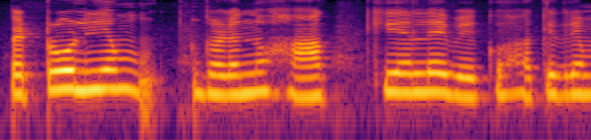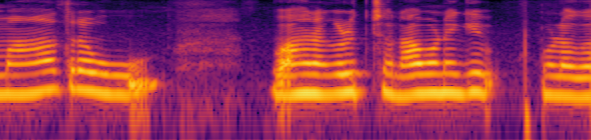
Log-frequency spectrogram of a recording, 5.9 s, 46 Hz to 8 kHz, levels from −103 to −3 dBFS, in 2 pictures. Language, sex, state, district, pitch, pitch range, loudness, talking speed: Kannada, female, Karnataka, Bijapur, 260 Hz, 250-275 Hz, -19 LUFS, 100 wpm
